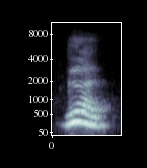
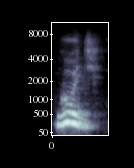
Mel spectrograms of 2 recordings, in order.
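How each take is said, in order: First: "Good" ending in a barely heard D, with no vowel after it; correct pronunciation. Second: "Good" with an extra "dji" sound after the D, like "gudji"; wrong pronunciation. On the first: Teacher models the right way with a subtle D. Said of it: "Vejam que o D é bem sutil". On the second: Teacher imitates the common student mistake, "gudji". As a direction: say "Good" the Brazilian way, adding "dji" at the end. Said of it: "não é good". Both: Shown as a demonstration.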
